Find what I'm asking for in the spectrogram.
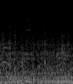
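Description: Horse hooves clip-clopping in a TV show battle scene, a quick rhythmic patter of hoofbeats over a dense low rumble, brief and moderately loud.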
